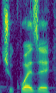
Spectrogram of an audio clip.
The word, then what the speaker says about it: Chukwueze: Now, I told you guys I would learn how to pronounce his name, and that's what it is. Samuel Chukwueze is a very exciting right winger.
